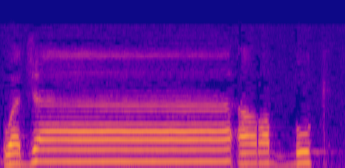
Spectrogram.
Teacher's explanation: إذا بدنا نمد ست حركات بنقول وجاء ربك، مثل قا ثلاث مرات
